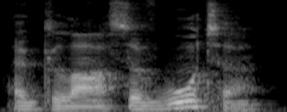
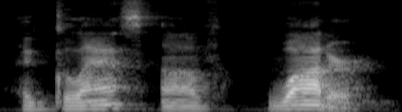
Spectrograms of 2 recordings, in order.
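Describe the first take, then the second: First: "a glass of water" with a crisp t in "water"; British "glass" and "water", t clearly released. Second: "a glass of water" with "water" as "wadder"; American vowel in "glass", d sound in "water"; American flapped T. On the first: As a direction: keep the t of "water" clear and distinct. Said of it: "the T sound is very clear and distinct". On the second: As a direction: turn the t of "water" into a d. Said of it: "In American English". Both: Shown as a demonstration.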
